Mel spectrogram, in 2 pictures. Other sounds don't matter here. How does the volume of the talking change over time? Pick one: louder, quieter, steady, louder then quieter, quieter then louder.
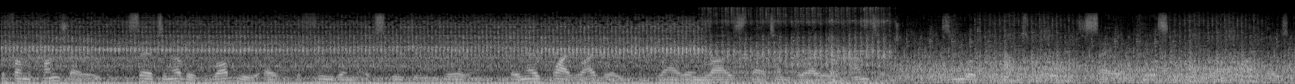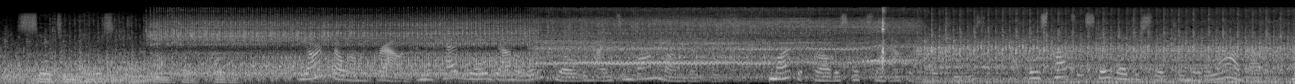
steady.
